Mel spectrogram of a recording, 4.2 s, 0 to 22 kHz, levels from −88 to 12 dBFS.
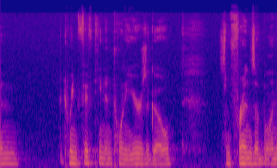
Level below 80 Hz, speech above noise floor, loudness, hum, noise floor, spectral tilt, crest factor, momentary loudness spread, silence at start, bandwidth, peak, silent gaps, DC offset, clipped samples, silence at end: -66 dBFS; 25 dB; -33 LUFS; none; -59 dBFS; -4.5 dB/octave; 22 dB; 16 LU; 0 s; 19 kHz; -14 dBFS; none; under 0.1%; under 0.1%; 0 s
